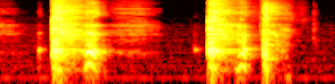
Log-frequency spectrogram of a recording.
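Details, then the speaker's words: Adult with a sinus infection, dry throat and hoarse voice gives two short bouts of coughing, about three harsh bursts in all, in a quiet room. "[cough] As you can probably hear from my voice, I got a sinus infection. My voice, my throat's all dry."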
